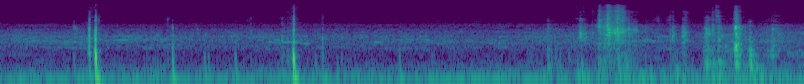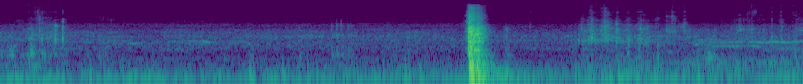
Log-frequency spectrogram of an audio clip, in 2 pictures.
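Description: Scattered light clicks of a car's interior trim being handled, then one loud thump about six and a half seconds in as the padded center console armrest lid is shut.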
